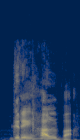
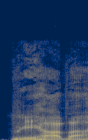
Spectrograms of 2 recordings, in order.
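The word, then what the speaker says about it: Grijalva: How do you say that? Grahalva. Grahava. Yeah, it was close.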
